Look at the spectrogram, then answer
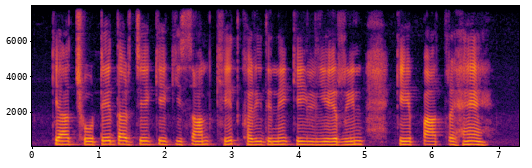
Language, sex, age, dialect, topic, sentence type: Hindi, female, 25-30, Marwari Dhudhari, agriculture, statement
